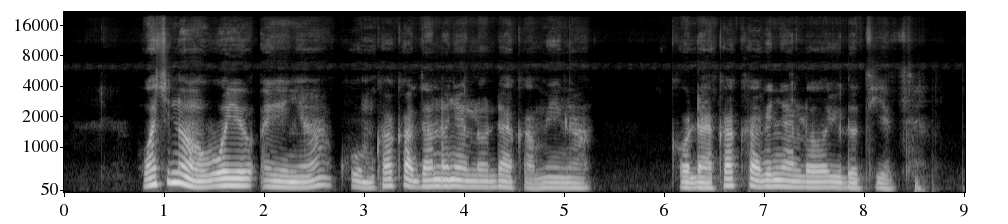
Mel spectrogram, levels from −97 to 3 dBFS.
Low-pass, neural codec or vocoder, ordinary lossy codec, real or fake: 19.8 kHz; vocoder, 44.1 kHz, 128 mel bands, Pupu-Vocoder; none; fake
